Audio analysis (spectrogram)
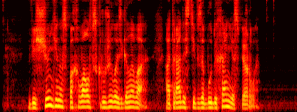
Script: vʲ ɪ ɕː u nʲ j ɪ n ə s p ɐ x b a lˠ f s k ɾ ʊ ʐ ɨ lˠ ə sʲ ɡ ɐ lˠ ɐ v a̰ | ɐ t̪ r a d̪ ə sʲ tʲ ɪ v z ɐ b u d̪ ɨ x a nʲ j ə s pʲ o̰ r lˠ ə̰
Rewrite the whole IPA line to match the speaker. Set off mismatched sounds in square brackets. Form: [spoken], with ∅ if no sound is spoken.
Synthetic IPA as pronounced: vʲ ɪ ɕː u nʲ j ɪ n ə s p ɐ x [v] a lˠ f s k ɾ ʊ ʐ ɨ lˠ ə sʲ ɡ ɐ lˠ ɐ v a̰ | ɐ t̪ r a d̪ ə sʲ tʲ ɪ v z ɐ b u d̪ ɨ x a nʲ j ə s pʲ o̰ r lˠ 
